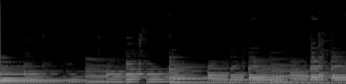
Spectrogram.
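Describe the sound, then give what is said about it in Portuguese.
Plucked string notes E and B ring out and overlap, with each new pluck sounding while earlier notes still sustain, forming a clear two-note harmony with no voices. “A próxima nota é o Ré, mas eu preciso ouvir o Mi soando junto com o Si.”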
